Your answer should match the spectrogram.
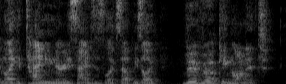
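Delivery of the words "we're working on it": put-on Austrian accent impression. Retelling a movie scene where a tiny scientist answers a general: Arnold Schwarzenegger voice. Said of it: "this little scientist has Arnold's voice".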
